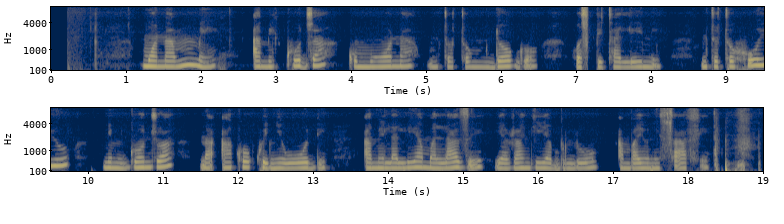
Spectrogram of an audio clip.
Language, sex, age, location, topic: Swahili, female, 18-24, Kisii, health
